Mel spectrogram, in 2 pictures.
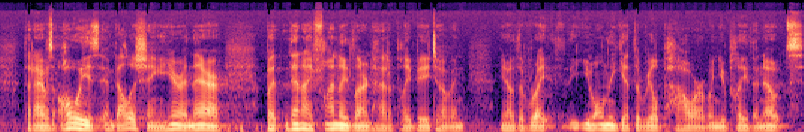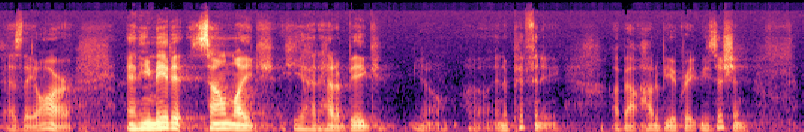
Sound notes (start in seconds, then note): none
